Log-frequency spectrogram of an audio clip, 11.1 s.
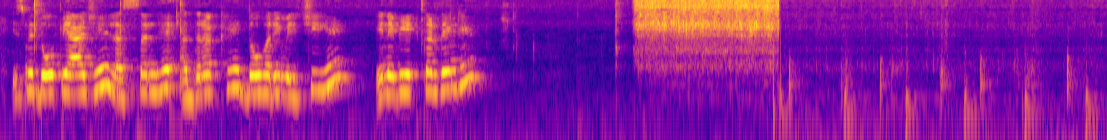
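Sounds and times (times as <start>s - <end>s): paste sizzling in hot oil: 6.3s - 11.0s
wooden spatula scraping a pan: 7.8s - 11.0s.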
